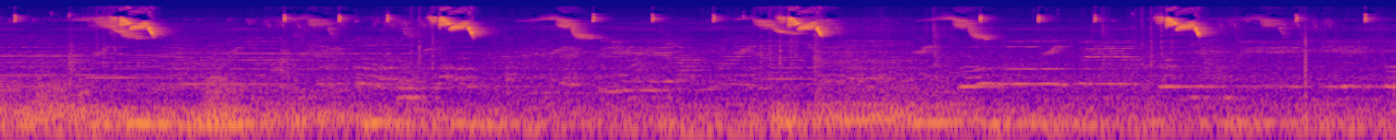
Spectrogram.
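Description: Blue-black grassquit (tiziu) singing its short song: a sharp, quickly falling high note, repeated four times about every three to four seconds, with faint quick high ticks in between.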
